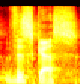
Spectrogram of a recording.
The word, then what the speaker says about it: viscous: it's pronounced vit visc us viscous okay and then weighed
